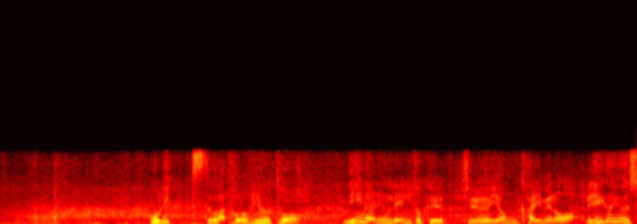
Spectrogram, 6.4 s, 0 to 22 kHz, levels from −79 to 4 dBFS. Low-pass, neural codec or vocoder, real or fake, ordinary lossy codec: 7.2 kHz; codec, 16 kHz in and 24 kHz out, 0.9 kbps, LongCat-Audio-Codec, four codebook decoder; fake; none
